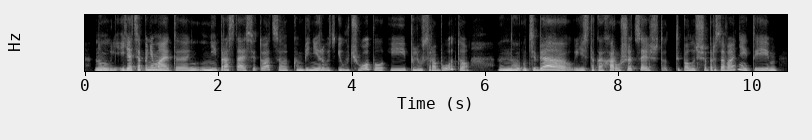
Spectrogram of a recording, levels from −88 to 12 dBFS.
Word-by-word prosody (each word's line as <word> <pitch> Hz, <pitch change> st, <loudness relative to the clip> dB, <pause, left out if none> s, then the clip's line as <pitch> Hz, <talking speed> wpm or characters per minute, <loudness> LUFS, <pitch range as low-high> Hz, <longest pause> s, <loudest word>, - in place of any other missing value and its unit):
Ну, 225 Hz, 0 st, +4 dB
й 210 Hz, -, -2 dB, 0.2 s
я 230 Hz, +2 st, +5 dB
тебя 265 Hz, +3 st, +1 dB
понимаю, 265 Hz, -8 st, +4 dB
это 190 Hz, 0 st, -2 dB
ни 220 Hz, +5 st, +3 dB
непростая 245 Hz, -4 st, -1 dB
ситуация- 205 Hz, 0 st, -5 dB
комбинировать 205 Hz, -2 st, +1 dB
и 220 Hz, -, -1 dB
учебу, 195 Hz, -2 st, -3 dB
и 200 Hz, -1 st, -2 dB
плюс 200 Hz, +1 st, -3 dB
работу. 215 Hz, -, -3 dB, 0.4 s
Но 205 Hz, 0 st, +5 dB
у 220 Hz, -1 st, -1 dB
тебя 220 Hz, +2 st, +4 dB
есть 200 Hz, -1 st, -3 dB
такая 200 Hz, -2 st, -3 dB
хорошая 210 Hz, +3 st, -1 dB
цель, 245 Hz, -6 st, -2 dB
что 190 Hz, -, -14 dB
ты -, -, -8 dB
получишь 200 Hz, +2 st, -3 dB
образование, 210 Hz, -, -2 dB
и 200 Hz, -, -9 dB
ты 220 Hz, 0 st, -1 dB
м 200 Hz, -1 st, 0 dB
210 Hz, 165 wpm, -22 LUFS, 195-230 Hz, 0.4 s, я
